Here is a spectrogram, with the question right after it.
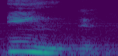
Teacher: we, again, don't sound out the N and the G separately. They form together as one sound, ing, instead of just n and g. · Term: digraph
